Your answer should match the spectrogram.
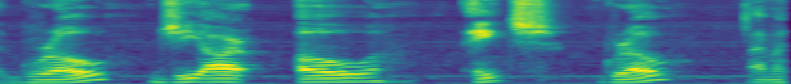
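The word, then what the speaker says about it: Grøh: It's Groh, G-R-O-H, Groh. Am I saying that right? I think so. Yeah. He looks cool. No, you're sure it's wrong. Yeah, I think so. It's pronounced Gua. Gua.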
